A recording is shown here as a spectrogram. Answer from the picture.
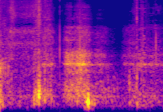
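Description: Faint, scattered scuffs and rustles from a person on foot handling a phone camera, with a brief low breath-like sound about a second in.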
